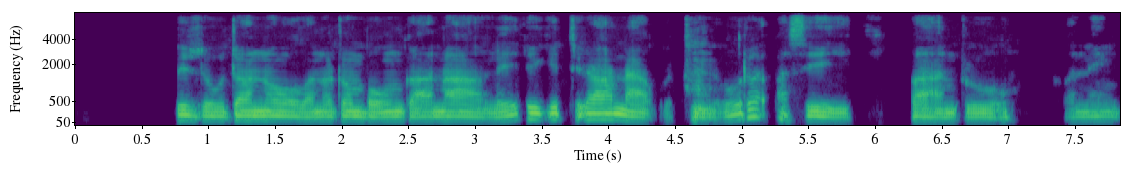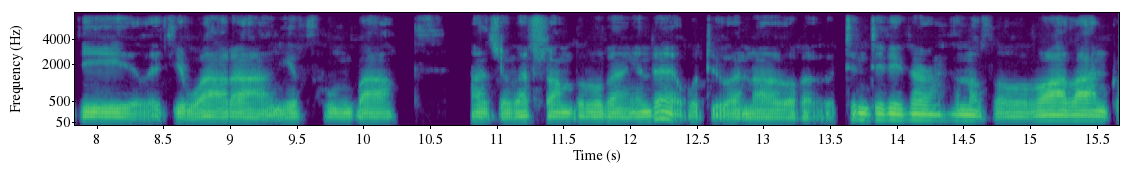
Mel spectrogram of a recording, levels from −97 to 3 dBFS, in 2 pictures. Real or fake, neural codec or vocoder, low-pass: fake; codec, 16 kHz, 4.8 kbps, FACodec; 7.2 kHz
